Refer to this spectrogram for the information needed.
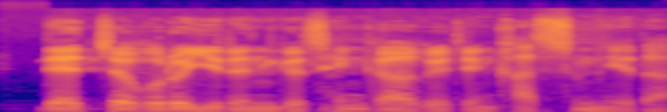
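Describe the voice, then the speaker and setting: Recorded very cleanly against a silent background, a man speaks at a moderate pace with a fairly low pitch. His intonation is monotone and flat. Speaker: pastor. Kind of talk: bible study sermon.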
